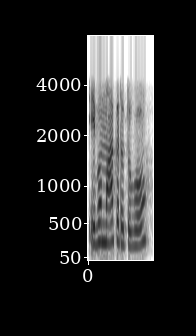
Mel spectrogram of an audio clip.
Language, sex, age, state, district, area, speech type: Sanskrit, female, 18-30, Assam, Biswanath, rural, conversation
